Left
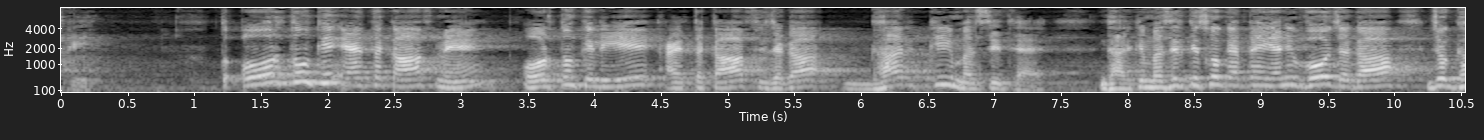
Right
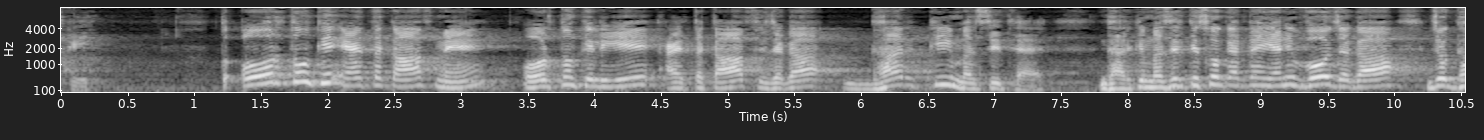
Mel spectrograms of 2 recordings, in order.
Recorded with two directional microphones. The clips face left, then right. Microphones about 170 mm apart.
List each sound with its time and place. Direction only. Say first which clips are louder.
1.2 s a woman's voice: right 4 dB; 20° right (ahead or behind)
